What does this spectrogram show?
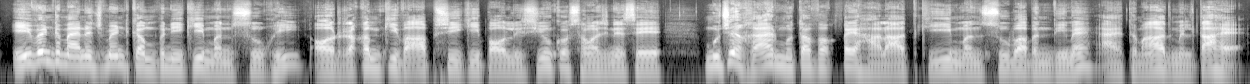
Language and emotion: Urdu, happy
